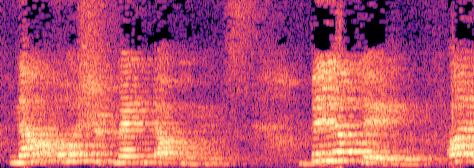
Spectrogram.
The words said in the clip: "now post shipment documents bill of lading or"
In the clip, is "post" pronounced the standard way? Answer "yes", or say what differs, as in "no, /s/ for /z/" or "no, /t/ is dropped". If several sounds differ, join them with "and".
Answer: no, /s/ is dropped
